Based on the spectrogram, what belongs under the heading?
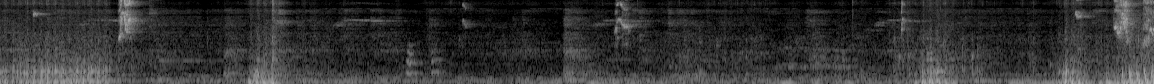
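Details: Morning chirping from lovebirds, green Fischer's and pastel blue: short high squeaky chirps scattered irregularly, a few clustered near the start and end, mixed with dull thumps and cage rustling.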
